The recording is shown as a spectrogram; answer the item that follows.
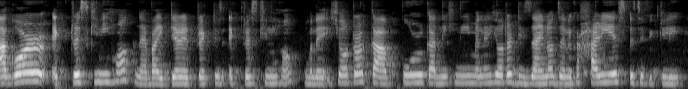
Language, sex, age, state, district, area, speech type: Assamese, female, 18-30, Assam, Kamrup Metropolitan, urban, spontaneous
